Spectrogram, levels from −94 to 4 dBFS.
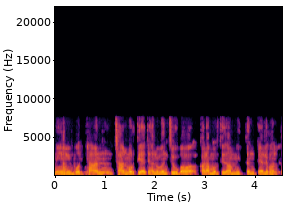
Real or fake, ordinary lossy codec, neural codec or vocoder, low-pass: fake; none; codec, 16 kHz, 4.8 kbps, FACodec; none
